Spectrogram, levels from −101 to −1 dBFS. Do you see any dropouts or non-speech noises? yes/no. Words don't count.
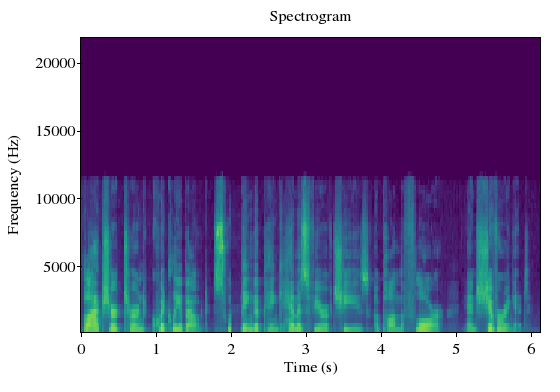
yes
